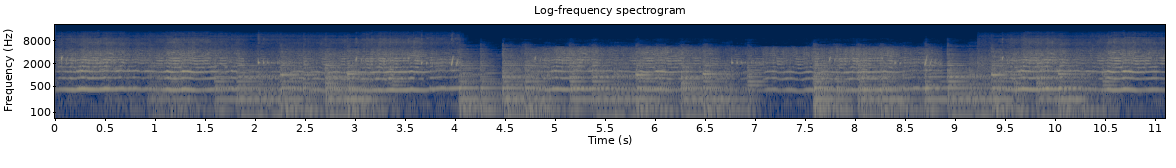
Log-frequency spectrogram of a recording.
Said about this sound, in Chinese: 一会儿功夫，就飞来了许许多多的蜜蜂，把蜂蜜全都扔到了水缸里。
